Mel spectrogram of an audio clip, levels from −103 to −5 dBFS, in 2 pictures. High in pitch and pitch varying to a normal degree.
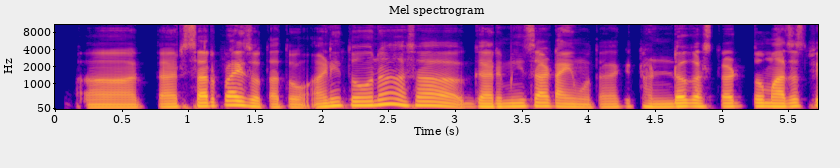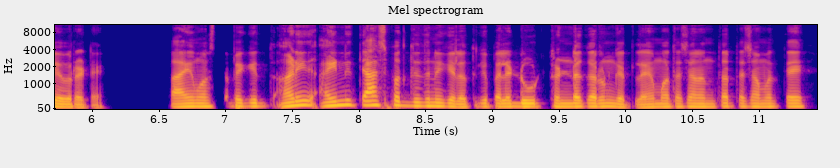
No: low, 120 Hz; average, 3.0 semitones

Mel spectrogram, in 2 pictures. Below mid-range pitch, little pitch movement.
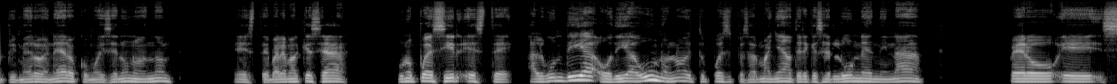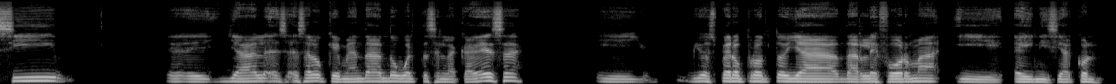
Yes: low, 130 Hz; narrow, 2.2 semitones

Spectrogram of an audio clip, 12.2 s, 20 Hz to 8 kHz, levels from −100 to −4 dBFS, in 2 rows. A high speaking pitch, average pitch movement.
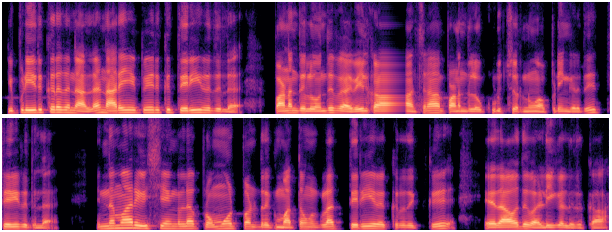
No: medium, 140 Hz; average, 4.1 semitones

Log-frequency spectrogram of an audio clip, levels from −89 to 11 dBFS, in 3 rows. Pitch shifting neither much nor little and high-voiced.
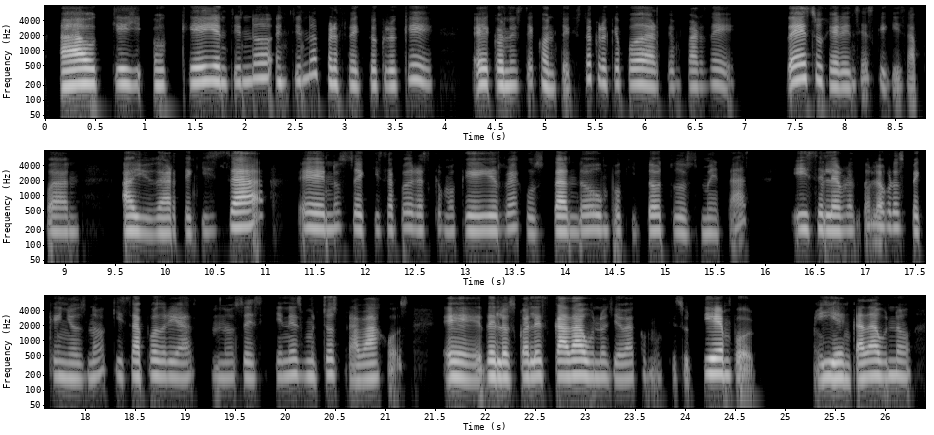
No: narrow, 2.3 semitones; high, 195 Hz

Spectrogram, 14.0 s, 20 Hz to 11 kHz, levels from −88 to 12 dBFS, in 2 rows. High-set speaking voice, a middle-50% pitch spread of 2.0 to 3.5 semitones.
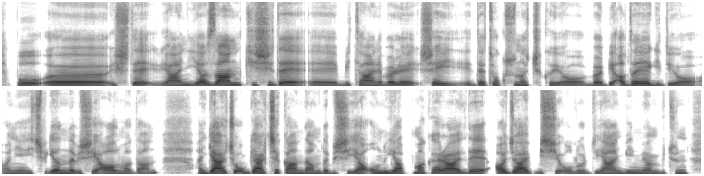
Yes: high, 195 Hz; narrow, 2.4 semitones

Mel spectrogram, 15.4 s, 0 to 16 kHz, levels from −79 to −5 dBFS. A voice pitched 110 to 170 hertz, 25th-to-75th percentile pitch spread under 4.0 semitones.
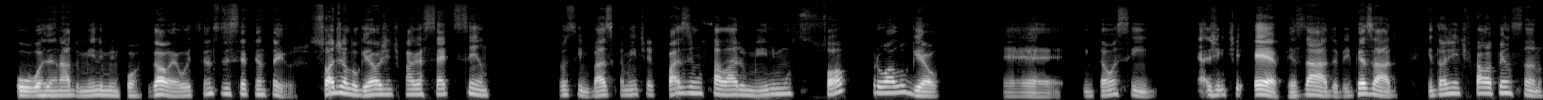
No: low, 135 Hz; average, 4.3 semitones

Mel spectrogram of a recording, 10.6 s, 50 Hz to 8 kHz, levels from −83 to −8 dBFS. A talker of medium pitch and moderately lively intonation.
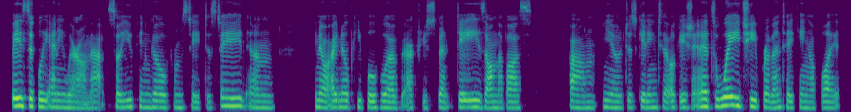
No: medium, 175 Hz; narrow, 1.8 semitones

